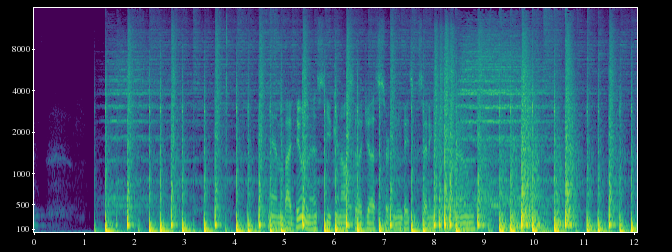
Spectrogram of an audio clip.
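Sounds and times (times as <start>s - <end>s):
rock drum beat: 1.2s - 12.0s.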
